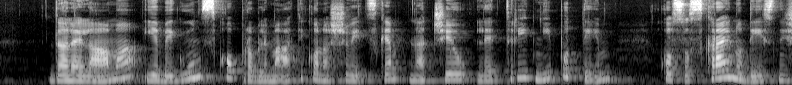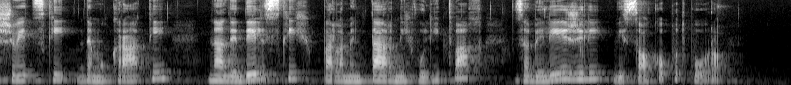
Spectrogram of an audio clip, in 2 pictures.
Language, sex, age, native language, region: Slovenian, female, 30-49, Slovenian, Carinthia region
